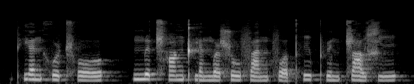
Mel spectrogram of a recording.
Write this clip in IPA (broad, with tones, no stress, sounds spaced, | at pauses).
pʰ j ɛ˥˨ n x u˨˦ ʈ͡ʂʰ o˨˦ ʊ̯ | n̪ i˥˨ ʈ͡ʂʰ ɑ˦ ŋ pʰ j ɛ˨ n̪ ɤ˨˦ ʂ u˨˦ f a˨˦ n f ɤ̰˨˩ t̪ʰ i˥˨ pʰ y˨˦ n ʈ͡ʂ ɑ˥˨ ʊ̯ ɕ i˦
